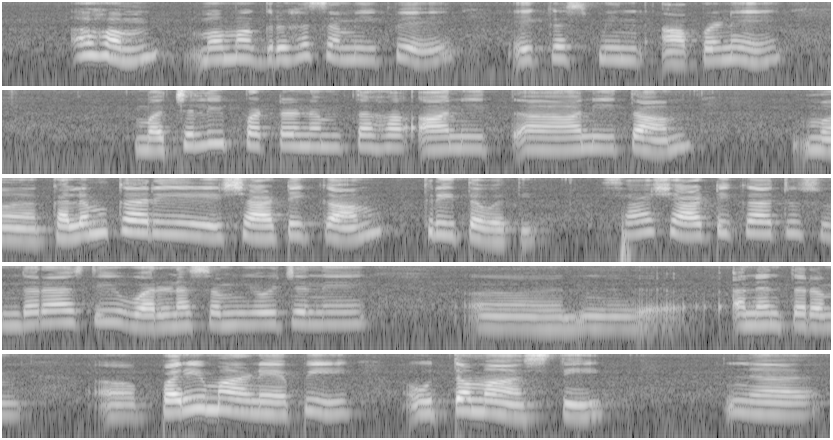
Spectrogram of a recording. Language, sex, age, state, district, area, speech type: Sanskrit, female, 45-60, Karnataka, Shimoga, urban, spontaneous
